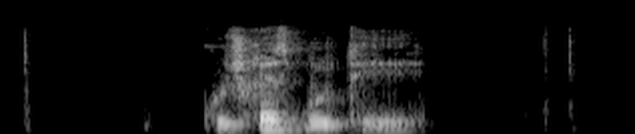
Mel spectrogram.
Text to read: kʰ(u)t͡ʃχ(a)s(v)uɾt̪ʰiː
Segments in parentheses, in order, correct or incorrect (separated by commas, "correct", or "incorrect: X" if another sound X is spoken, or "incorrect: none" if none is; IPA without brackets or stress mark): correct, incorrect: ɛ, incorrect: b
